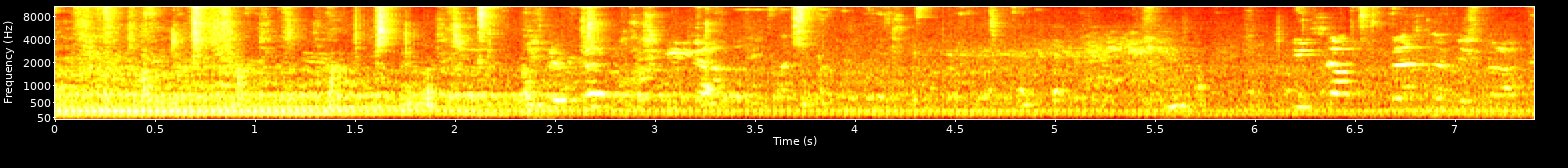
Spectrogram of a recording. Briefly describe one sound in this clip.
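Shoes tap and scuff on a stone pavement.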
